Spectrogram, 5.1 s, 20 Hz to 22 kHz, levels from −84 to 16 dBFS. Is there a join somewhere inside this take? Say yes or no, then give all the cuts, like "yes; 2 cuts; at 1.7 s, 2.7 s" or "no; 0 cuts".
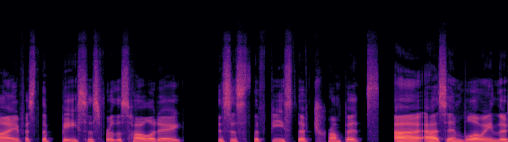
yes; 1 cut; at 3.8 s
